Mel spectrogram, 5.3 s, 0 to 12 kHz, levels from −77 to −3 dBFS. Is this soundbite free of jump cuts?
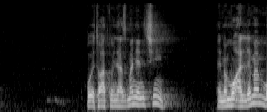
yes; 0 cuts

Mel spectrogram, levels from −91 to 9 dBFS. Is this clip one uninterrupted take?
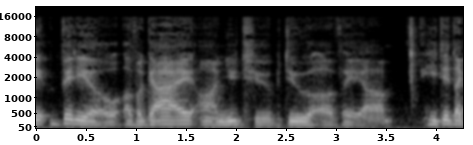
yes; 0 cuts

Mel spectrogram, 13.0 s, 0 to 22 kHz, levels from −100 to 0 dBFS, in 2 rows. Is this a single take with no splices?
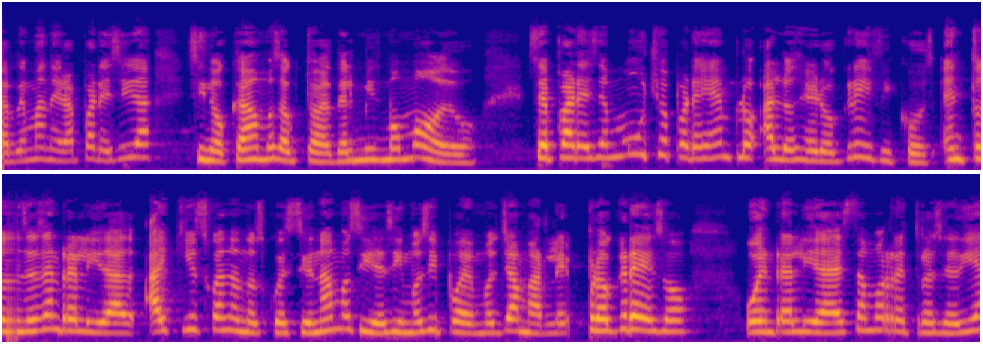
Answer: yes; 0 cuts

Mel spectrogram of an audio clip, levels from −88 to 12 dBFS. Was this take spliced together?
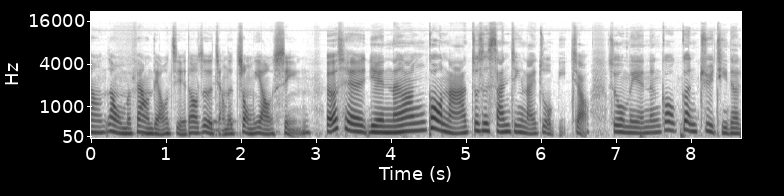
yes; 1 cut; at 3.2 s

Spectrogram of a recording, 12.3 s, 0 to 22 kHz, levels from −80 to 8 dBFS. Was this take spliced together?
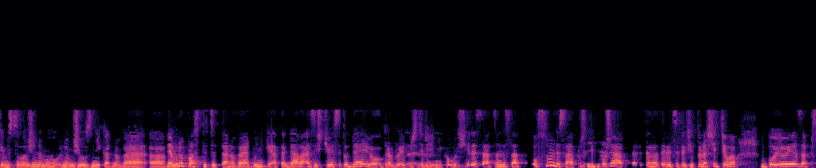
yes; 4 cuts; at 2.5 s, 3.7 s, 5.1 s, 7.9 s

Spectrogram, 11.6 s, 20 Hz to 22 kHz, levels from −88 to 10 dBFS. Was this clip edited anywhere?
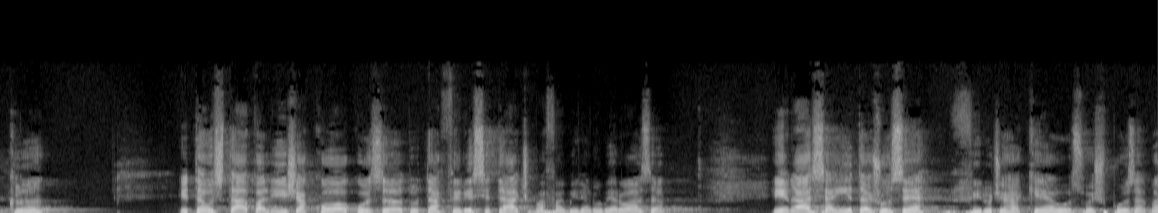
no; 0 cuts

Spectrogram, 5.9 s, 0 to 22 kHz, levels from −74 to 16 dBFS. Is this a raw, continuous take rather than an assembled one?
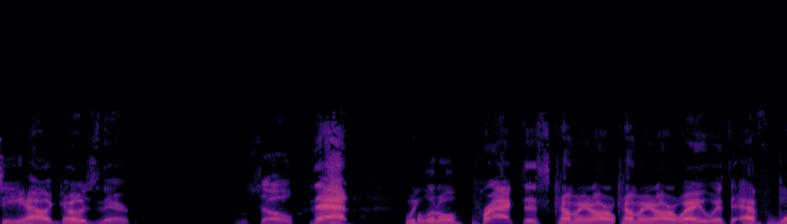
no; 3 cuts; at 2.3 s, 3.1 s, 4.6 s

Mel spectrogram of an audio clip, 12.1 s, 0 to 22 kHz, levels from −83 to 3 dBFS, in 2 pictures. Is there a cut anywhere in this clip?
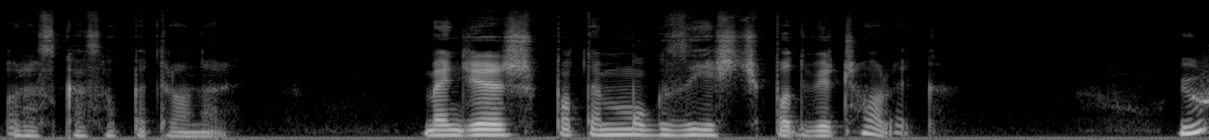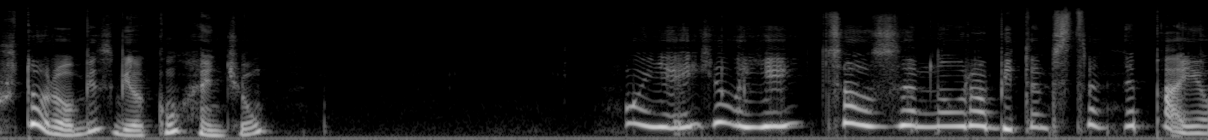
no; 0 cuts

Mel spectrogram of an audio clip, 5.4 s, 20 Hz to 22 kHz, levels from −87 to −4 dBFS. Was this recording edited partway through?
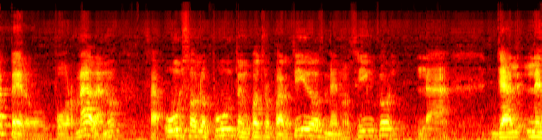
no; 0 cuts

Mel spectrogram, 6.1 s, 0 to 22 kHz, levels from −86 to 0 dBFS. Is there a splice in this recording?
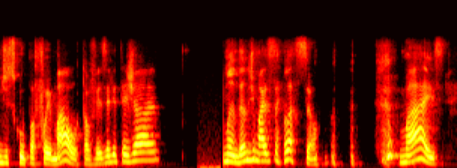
no; 0 cuts

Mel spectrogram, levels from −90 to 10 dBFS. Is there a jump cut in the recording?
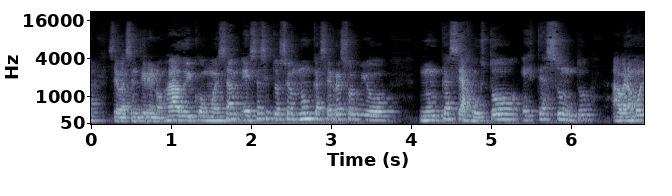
no; 0 cuts

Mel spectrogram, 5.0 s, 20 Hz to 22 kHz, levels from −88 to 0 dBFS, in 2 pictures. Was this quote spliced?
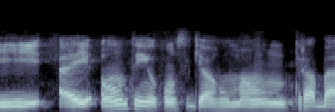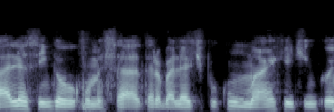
no; 0 cuts

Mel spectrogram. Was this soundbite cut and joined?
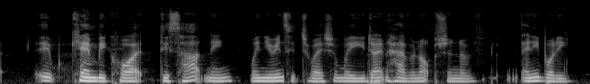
yes; 2 cuts; at 2.4 s, 2.8 s

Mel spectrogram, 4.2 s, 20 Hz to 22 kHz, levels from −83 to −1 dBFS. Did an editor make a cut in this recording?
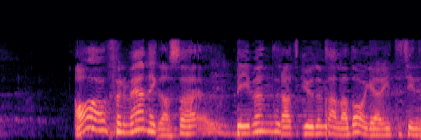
yes; 4 cuts; at 1.1 s, 1.6 s, 2.8 s, 3.3 s

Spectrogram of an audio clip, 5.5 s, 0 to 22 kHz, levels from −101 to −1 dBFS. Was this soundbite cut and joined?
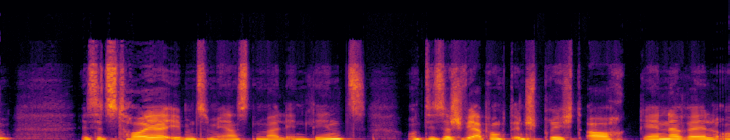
no; 0 cuts

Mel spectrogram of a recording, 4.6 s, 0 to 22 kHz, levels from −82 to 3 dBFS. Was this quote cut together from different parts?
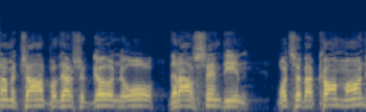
yes; 1 cut; at 2.0 s

